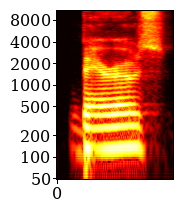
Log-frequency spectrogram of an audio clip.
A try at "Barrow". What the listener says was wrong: Singular.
